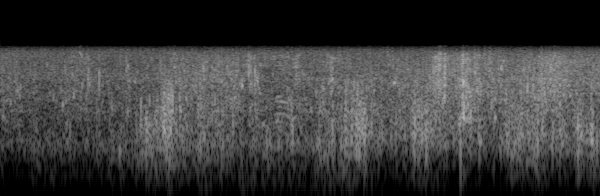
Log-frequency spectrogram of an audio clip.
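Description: Steady wind and water noise around a small boat, louder after about a second and a half, with indistinct voices and a few light knocks.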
